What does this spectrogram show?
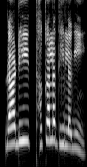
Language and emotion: Sindhi, neutral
